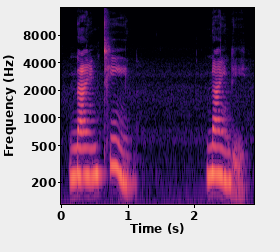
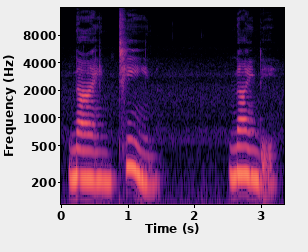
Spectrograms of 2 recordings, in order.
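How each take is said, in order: Both takes have the same delivery.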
